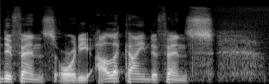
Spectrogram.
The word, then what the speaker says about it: Alekhine: The Aljochin defense, or the Alekhine defense. It's a hard name to pronounce, but I've learned from a Russian grandmaster that you should say Aljochin, so that's what I'm trying to do.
